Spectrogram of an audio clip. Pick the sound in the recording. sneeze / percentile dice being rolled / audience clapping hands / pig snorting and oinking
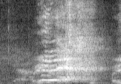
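sneeze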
